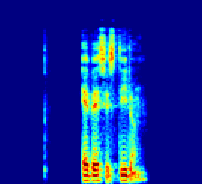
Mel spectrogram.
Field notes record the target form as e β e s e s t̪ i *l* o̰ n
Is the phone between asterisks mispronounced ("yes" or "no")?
yes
